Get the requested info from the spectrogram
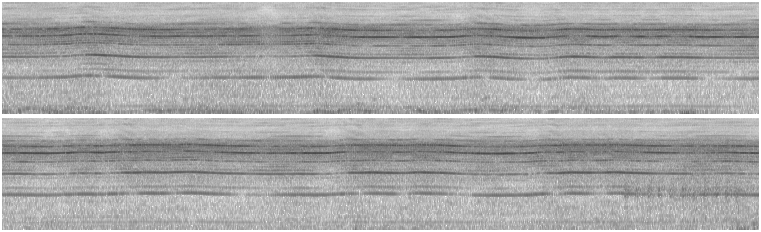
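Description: Electric rotary polisher running steadily with a high whine as its pad works wet polishing compound over wiper-scratched windshield glass; the pitch wavers slightly as the load on the pad changes.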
